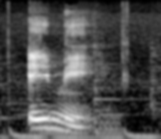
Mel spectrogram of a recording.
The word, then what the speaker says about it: aimer: Nah, tulisannya kan aimer. Nah, tapi di sana bacanya aimer. Ya, untuk semua kata kerja yang berakhiran dengan er semua dibaca dengan e ya. Er-nya itu diganti dengan e.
